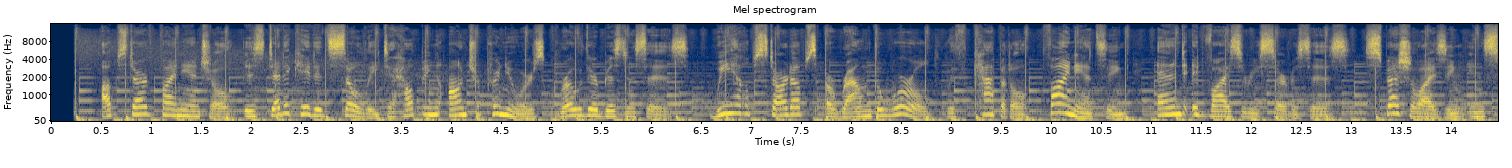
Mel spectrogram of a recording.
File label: NARRATION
